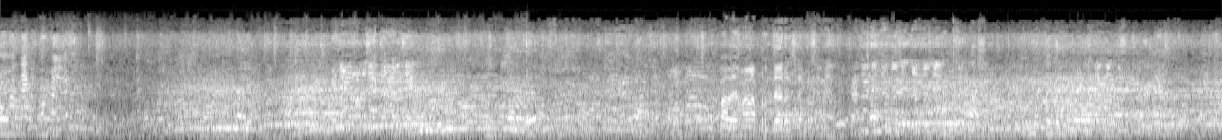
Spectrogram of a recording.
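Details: Newly arrived cattle at an Indonesian farm pen, one with a torn nose, causing a commotion: low, drawn-out harmonic moos rise and fall in overlapping calls, with people chattering and music in the background.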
